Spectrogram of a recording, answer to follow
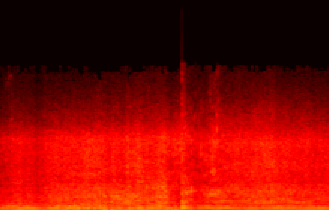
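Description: Honda Beat FI scooter's single-cylinder fuel-injected engine running steadily at idle, with one brief click about halfway through.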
